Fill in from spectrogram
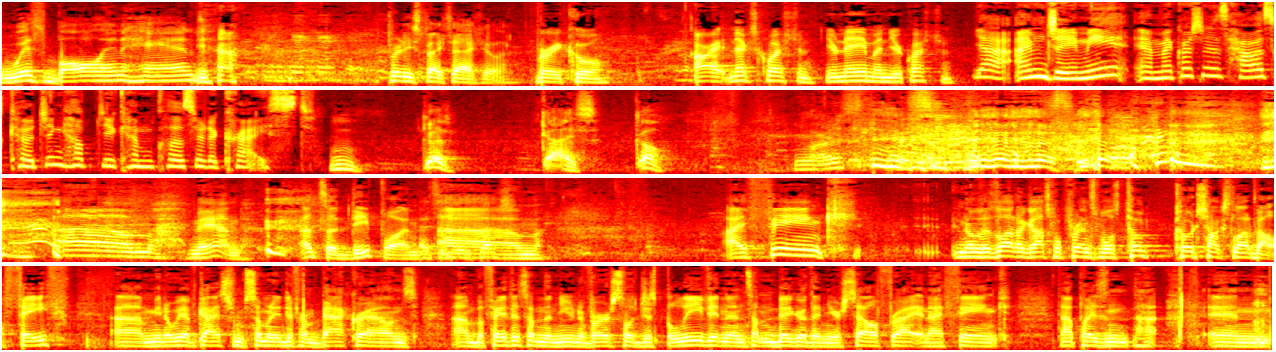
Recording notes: A live audience in Studio C.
